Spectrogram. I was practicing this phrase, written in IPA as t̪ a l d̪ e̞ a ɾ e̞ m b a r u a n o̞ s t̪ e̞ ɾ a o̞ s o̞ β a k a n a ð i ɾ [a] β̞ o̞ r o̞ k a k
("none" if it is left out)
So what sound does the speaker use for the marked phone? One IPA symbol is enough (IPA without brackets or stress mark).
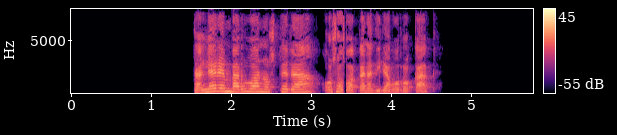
a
